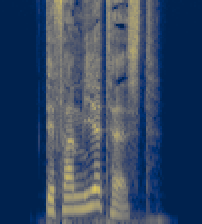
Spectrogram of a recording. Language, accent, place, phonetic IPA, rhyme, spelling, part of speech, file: German, Germany, Berlin, [dɪfaˈmiːɐ̯təst], -iːɐ̯təst, diffamiertest, verb, De-diffamiertest.ogg
- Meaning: inflection of diffamieren: 1. second-person singular preterite 2. second-person singular subjunctive II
